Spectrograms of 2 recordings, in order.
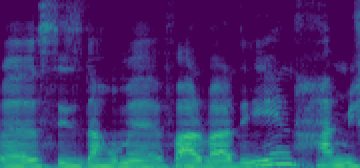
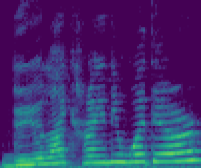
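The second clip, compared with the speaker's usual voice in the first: pitch rising up on weather; 12 semitones higher than usual. English lesson on question intonation going up: rising pitch on weather. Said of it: "بازم اینجا میره بالا".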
